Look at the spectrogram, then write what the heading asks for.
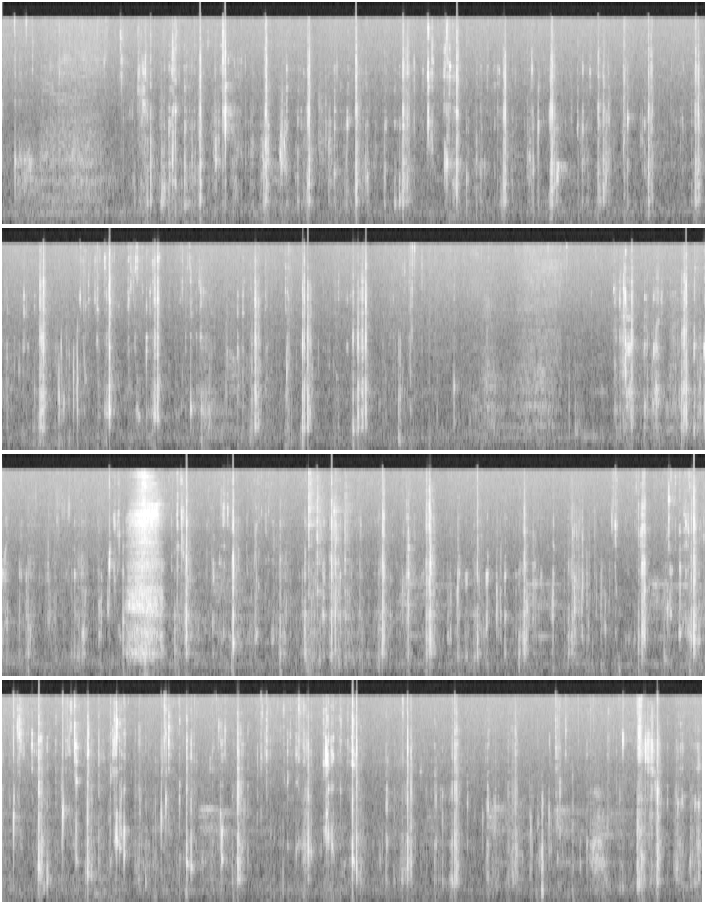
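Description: Close-miked chewing of wild raspberries: a dense run of small wet clicks, smacks and crunches of the seeds, with one louder, longer noise about fifteen seconds in.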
